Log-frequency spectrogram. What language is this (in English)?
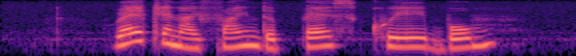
English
